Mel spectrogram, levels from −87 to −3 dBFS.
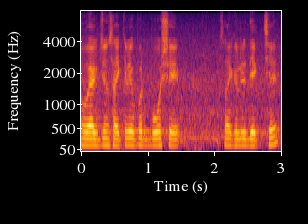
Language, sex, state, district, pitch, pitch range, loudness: Bengali, male, West Bengal, North 24 Parganas, 140 Hz, 140-145 Hz, -18 LUFS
